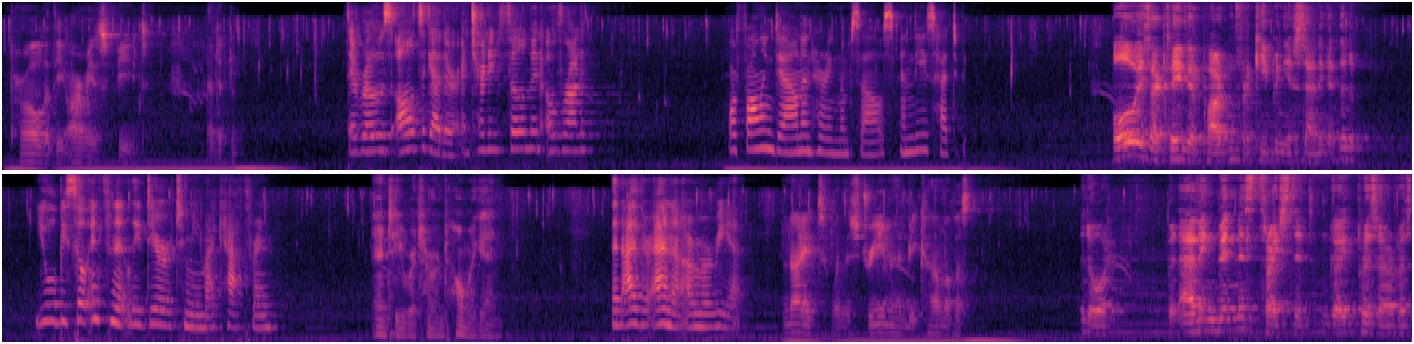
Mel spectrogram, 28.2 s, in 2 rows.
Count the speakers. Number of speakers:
six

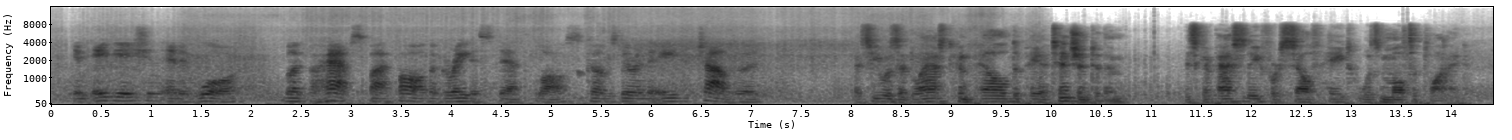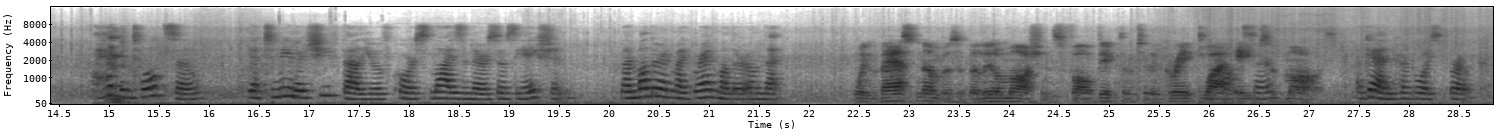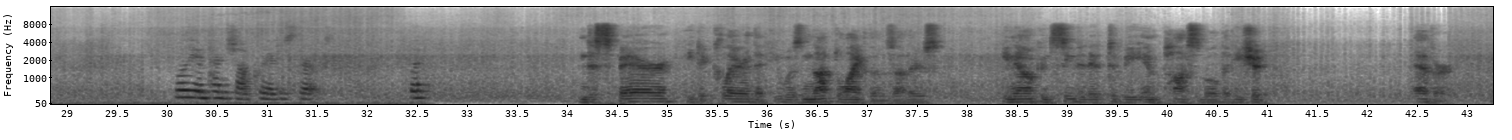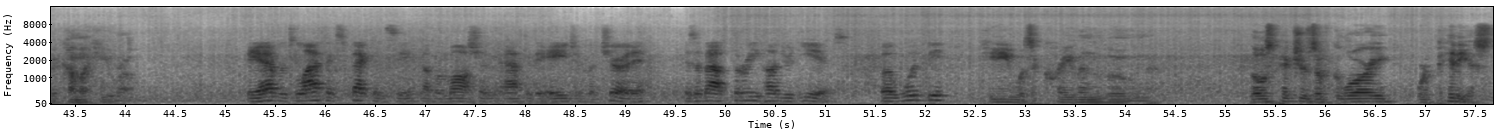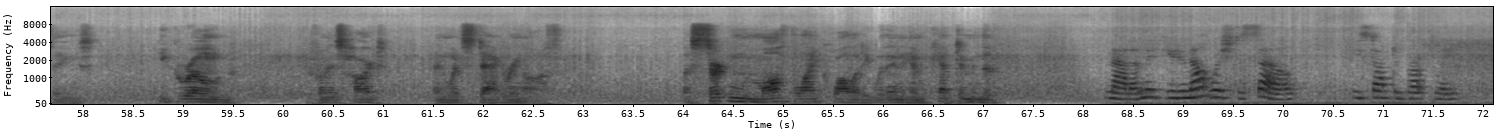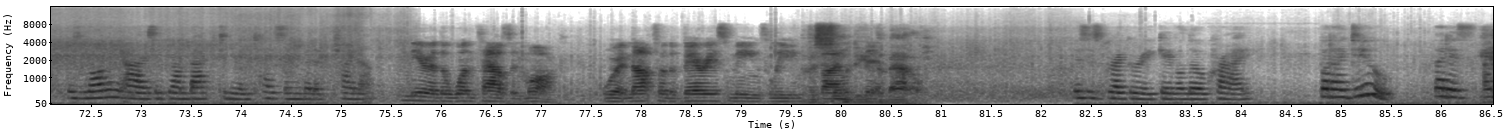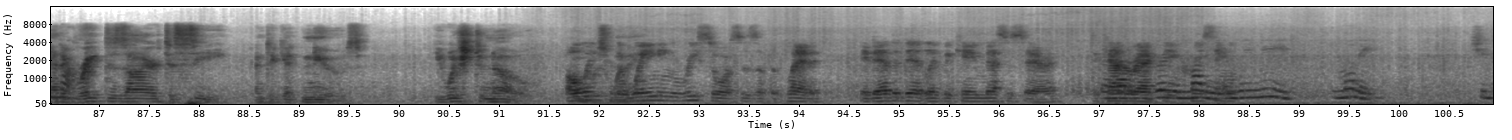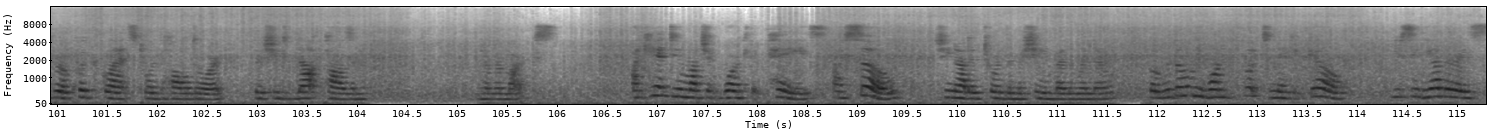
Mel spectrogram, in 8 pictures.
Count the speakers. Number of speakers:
three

